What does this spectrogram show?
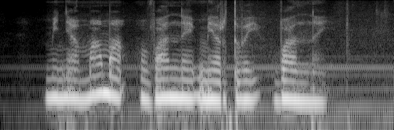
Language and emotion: Russian, neutral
